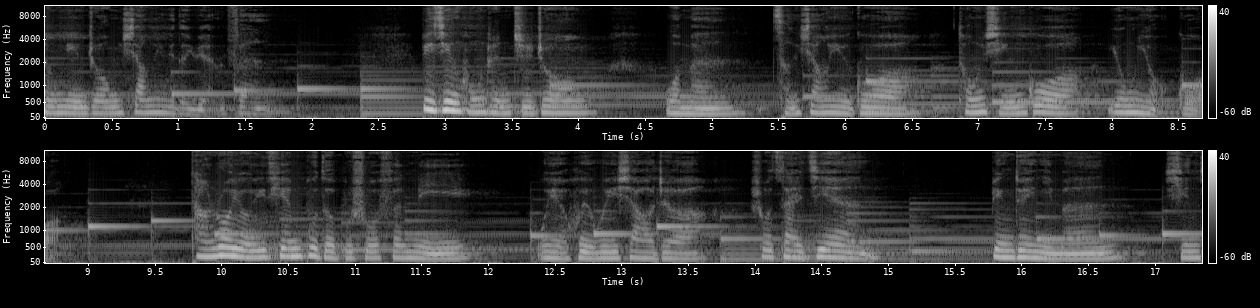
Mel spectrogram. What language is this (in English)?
Chinese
